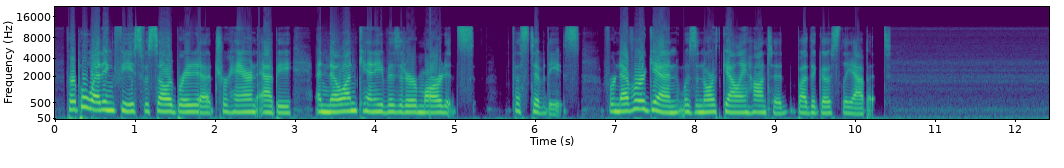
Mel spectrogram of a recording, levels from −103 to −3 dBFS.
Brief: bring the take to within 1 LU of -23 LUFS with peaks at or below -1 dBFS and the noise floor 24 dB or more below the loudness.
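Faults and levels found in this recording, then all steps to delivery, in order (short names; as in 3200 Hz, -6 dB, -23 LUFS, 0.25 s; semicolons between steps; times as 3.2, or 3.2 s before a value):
clipped 1.2%; flat tops at -18.0 dBFS; dropouts 6; longest dropout 9.9 ms; loudness -27.0 LUFS; peak -18.0 dBFS; loudness target -23.0 LUFS
-> clip repair -18 dBFS; interpolate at 0.17/1.01/1.8/2.54/4.68/7.86, 9.9 ms; gain +4 dB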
